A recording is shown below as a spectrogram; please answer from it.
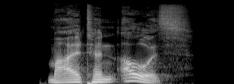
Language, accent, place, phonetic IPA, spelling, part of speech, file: German, Germany, Berlin, [ˌmaːltn̩ ˈaʊ̯s], malten aus, verb, De-malten aus.ogg
- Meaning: inflection of ausmalen: 1. first/third-person plural preterite 2. first/third-person plural subjunctive II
